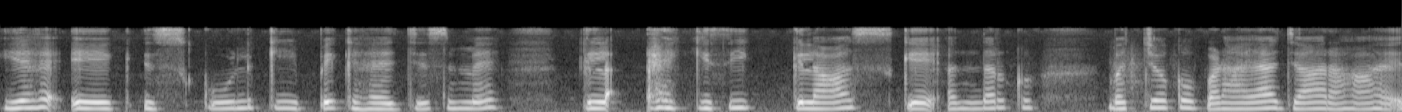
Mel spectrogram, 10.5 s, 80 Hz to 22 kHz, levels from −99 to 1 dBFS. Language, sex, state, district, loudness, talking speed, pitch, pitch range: Hindi, female, Bihar, Purnia, -18 LUFS, 110 wpm, 225 Hz, 215-245 Hz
